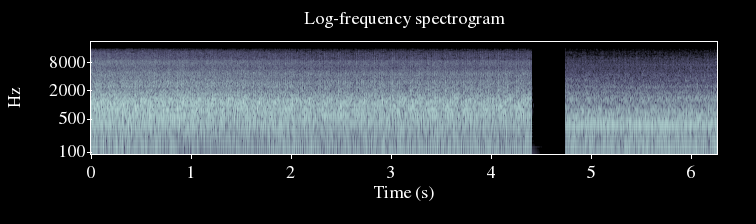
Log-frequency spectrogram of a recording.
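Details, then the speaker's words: Ford Powerstroke diesel started in cold weather after hydronic heater preheated the coolant, gauge already above the cold line: steady diesel clatter settling into an even idle, no misses or heavy knocks; healthy start. "As you can see, is right after it started, I'm already above the cold line."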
